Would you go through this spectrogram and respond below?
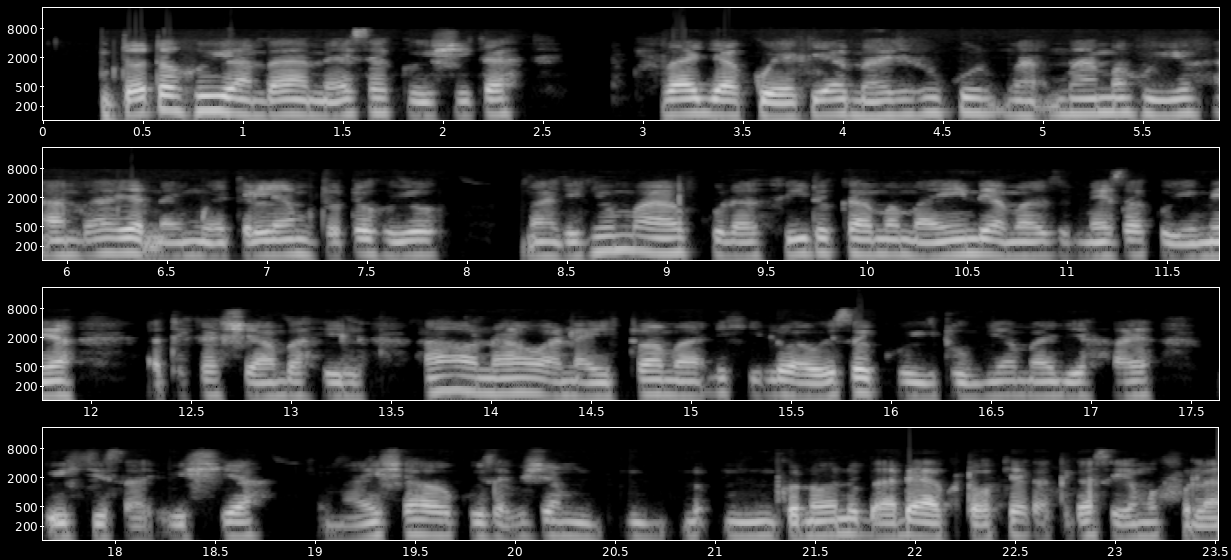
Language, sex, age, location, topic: Swahili, male, 18-24, Nakuru, health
